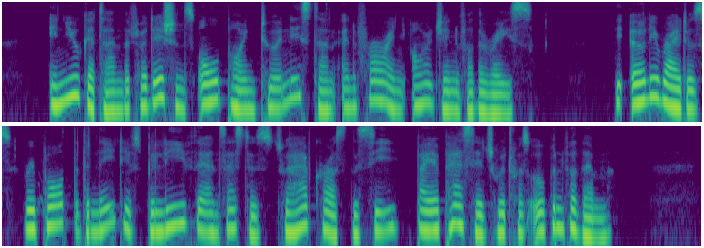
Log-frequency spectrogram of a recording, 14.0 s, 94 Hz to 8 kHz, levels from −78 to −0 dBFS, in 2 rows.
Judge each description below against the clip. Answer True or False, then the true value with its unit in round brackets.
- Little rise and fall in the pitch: False (4.1 semitones)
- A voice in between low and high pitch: True (170 Hz)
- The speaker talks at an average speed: True (165 wpm)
